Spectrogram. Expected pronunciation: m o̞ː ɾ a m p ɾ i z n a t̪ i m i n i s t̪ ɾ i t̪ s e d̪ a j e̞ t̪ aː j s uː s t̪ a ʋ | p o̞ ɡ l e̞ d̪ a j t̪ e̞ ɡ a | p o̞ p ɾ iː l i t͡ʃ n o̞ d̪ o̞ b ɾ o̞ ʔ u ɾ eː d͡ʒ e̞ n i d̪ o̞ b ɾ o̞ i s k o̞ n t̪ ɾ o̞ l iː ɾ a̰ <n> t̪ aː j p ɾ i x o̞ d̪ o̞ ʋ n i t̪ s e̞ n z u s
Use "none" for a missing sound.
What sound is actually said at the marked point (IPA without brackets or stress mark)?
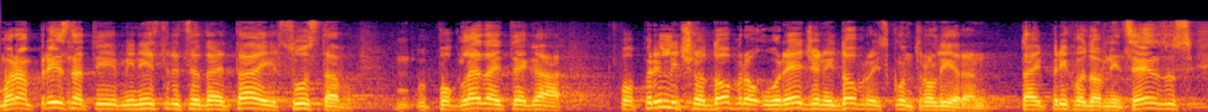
n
